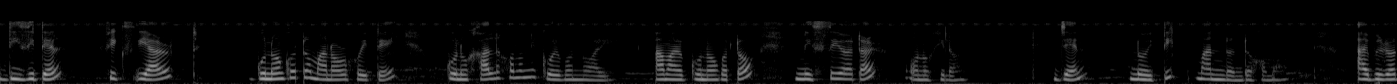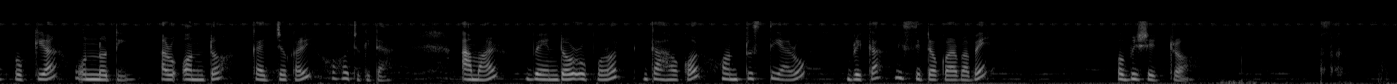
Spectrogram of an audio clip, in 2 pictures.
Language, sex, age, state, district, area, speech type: Assamese, female, 18-30, Assam, Majuli, urban, read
